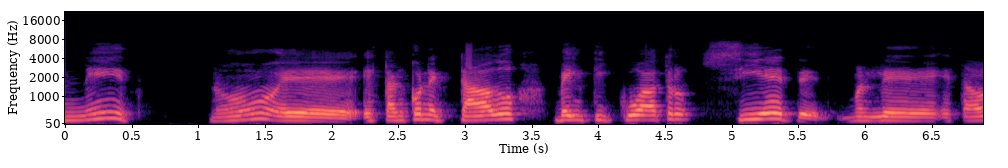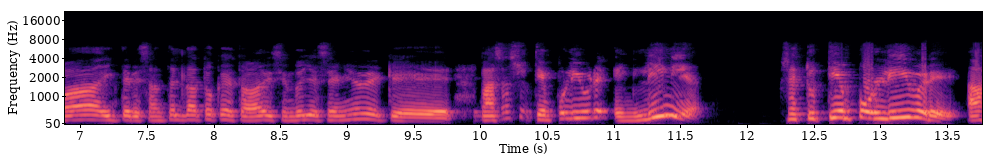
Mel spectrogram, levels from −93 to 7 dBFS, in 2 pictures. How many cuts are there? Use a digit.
1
